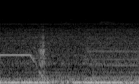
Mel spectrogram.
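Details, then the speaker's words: AutoDOD brass case machine, infinitely adjustable stepper controller turned way up: steady low buzzing hum at about 70 dB (66–69 at lower speed); the vibration comes from how the motor is driven electronically. "that's cooking right that's like 70. and you can hear the vibration that vibration is basically the motor how it's being driven electronically"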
